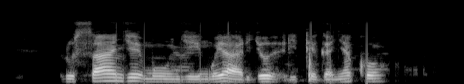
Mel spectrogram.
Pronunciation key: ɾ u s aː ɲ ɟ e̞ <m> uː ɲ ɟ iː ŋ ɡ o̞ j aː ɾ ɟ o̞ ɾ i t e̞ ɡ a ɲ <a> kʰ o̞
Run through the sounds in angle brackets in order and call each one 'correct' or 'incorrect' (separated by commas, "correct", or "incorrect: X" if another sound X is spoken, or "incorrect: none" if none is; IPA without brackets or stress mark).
correct, correct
